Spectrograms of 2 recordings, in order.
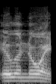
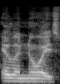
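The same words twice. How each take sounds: First: The word ends without an s sound. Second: The word ends with a noise-like s sound. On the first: The speaker calls it right. "in Illinois they say Illinois" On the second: The speaker calls it wrong. "not Illinois, because there's no noise in Illinois"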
